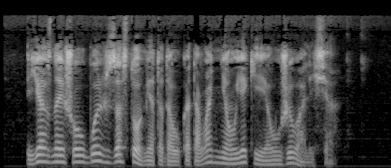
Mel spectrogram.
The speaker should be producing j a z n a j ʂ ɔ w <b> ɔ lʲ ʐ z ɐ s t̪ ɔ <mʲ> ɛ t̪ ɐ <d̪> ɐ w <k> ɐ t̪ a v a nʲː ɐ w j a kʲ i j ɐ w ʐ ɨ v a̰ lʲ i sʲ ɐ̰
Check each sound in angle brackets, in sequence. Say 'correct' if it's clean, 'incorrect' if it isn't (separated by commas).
correct, correct, correct, correct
